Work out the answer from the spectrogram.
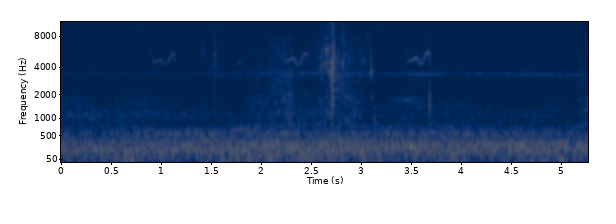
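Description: A bird repeating a short rising chirp every second or so over steady low background noise, with a few faint clicks.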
